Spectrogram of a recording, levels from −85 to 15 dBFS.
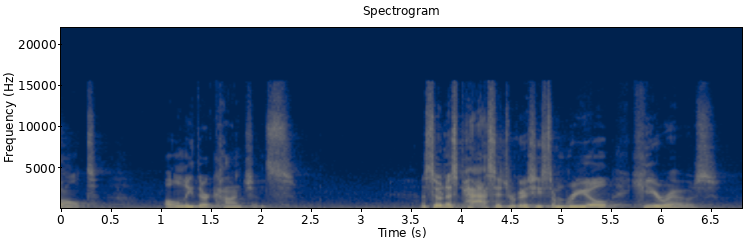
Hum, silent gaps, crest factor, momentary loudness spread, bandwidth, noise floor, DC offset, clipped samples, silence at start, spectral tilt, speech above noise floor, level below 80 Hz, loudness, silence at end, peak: none; none; 18 dB; 15 LU; 16 kHz; -51 dBFS; under 0.1%; under 0.1%; 0 s; -5 dB/octave; 26 dB; -52 dBFS; -26 LUFS; 0.25 s; -10 dBFS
